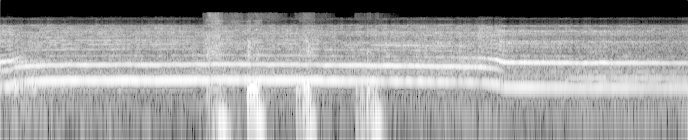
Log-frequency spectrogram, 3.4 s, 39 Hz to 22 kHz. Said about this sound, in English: Lone Wolf. We got this. We used this Lone Wolf howl for the first time in 2011.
